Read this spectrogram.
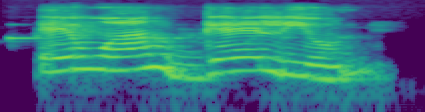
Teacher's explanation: cuando hay dos gamas seguidas, la primera gama se pronuncia como una N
